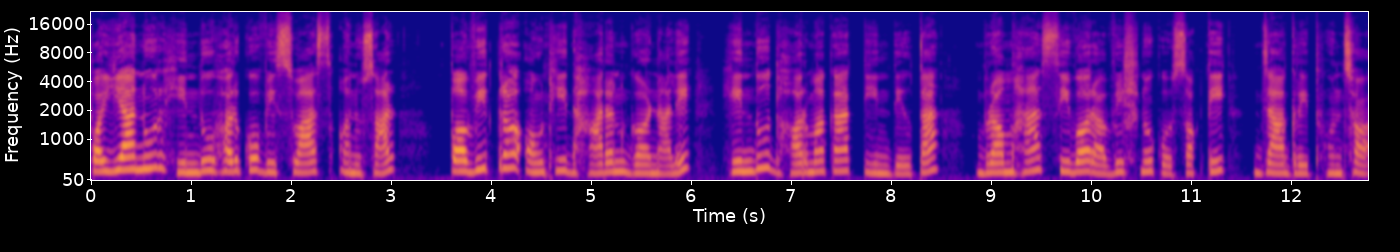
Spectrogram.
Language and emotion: Nepali, neutral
